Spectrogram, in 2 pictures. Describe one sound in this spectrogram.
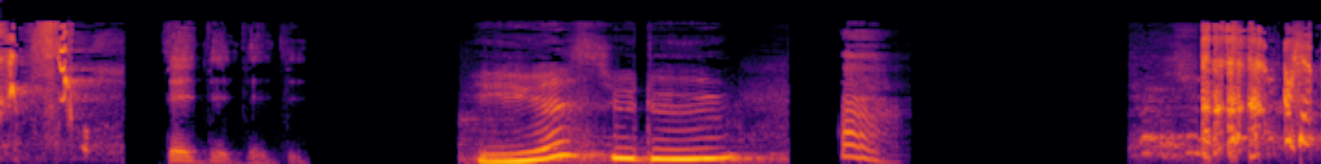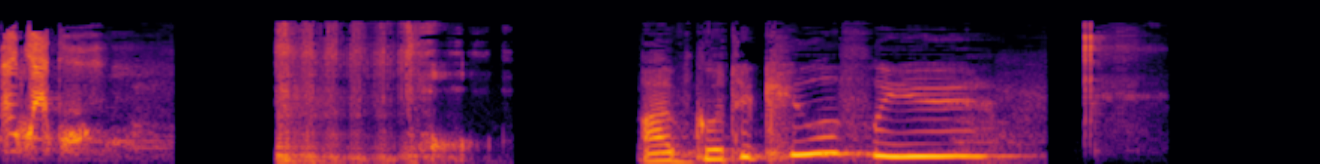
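A cartoon dog talks in a deep, goofy voice.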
